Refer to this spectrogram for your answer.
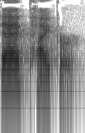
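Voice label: "bagpiper", English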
